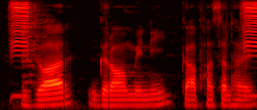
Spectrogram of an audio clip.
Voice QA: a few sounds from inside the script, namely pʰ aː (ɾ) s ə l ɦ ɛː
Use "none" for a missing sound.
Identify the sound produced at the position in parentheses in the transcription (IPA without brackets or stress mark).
none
